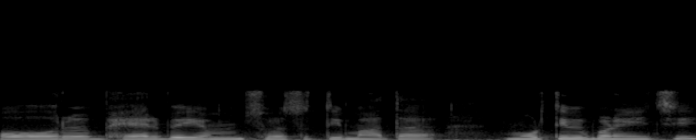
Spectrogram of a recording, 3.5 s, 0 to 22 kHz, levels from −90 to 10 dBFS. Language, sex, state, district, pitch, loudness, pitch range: Garhwali, female, Uttarakhand, Tehri Garhwal, 225 Hz, -40 LUFS, 220-240 Hz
